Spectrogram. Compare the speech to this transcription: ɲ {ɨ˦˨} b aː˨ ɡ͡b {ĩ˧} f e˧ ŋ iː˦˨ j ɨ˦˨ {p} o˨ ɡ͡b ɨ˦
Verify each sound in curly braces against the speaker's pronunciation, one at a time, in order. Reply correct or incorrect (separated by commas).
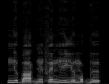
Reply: correct, correct, incorrect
